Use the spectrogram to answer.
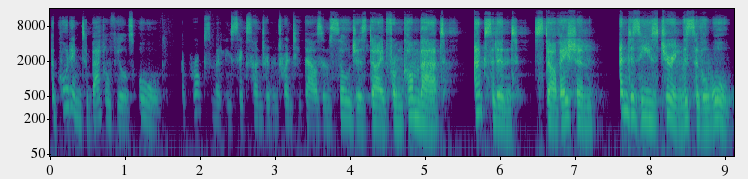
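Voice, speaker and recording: A synthetic woman's voice of a phone assistant, reading out a factual answer in a measured, impersonal way through a phone speaker. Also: fairly low pitch, lively intonation, sharp tone, husky, rough recording.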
